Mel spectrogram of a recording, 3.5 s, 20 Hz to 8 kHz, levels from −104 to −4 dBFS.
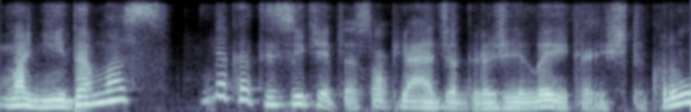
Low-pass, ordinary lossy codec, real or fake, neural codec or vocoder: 7.2 kHz; Opus, 24 kbps; fake; codec, 16 kHz in and 24 kHz out, 0.6 kbps, FireRedTTS-2 codec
